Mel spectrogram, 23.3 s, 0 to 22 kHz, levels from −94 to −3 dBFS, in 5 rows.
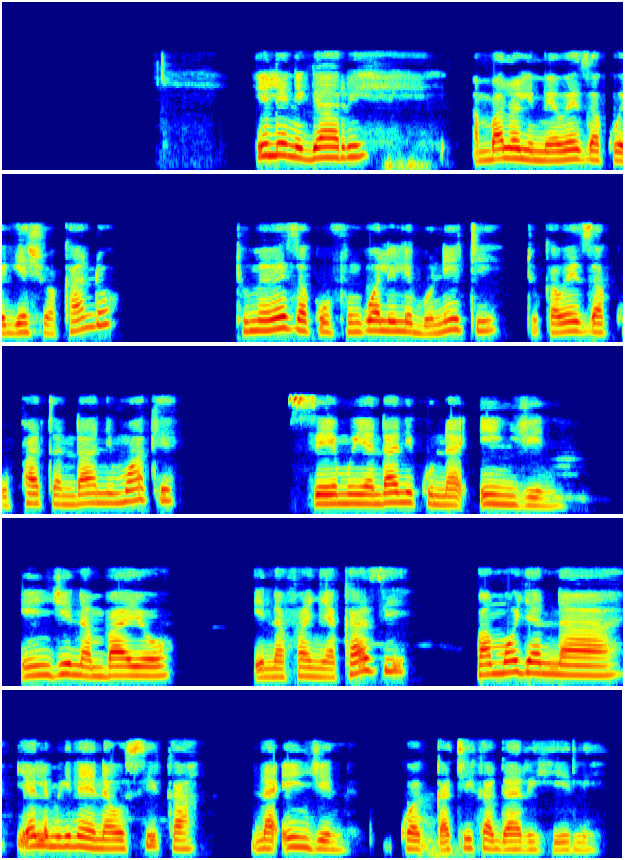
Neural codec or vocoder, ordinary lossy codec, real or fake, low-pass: none; AAC, 48 kbps; real; 7.2 kHz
